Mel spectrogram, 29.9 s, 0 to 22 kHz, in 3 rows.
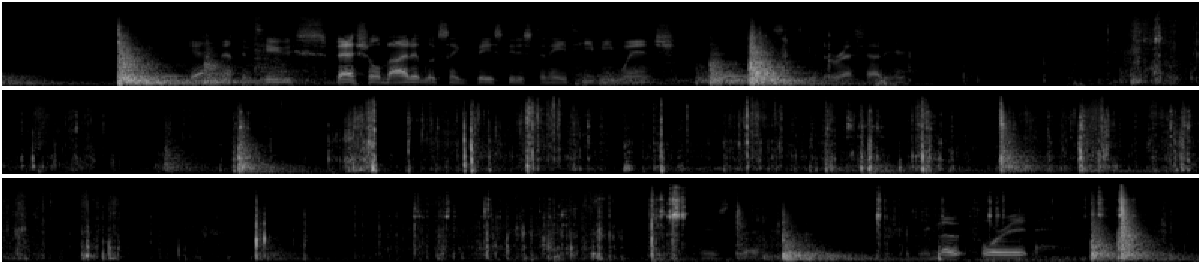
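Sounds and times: cardboard and paper rustling and tearing: 0:09.1 - 0:25.3.

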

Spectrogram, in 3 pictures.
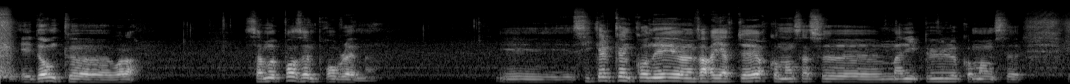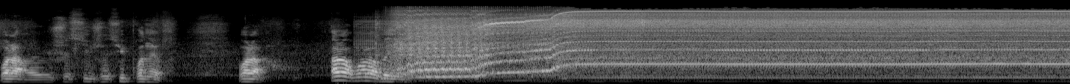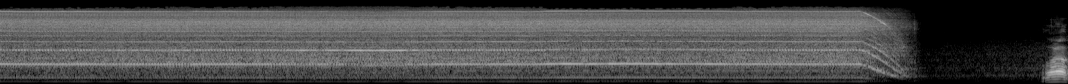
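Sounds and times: electric drill whining: 0:14.2 - 0:30.6.

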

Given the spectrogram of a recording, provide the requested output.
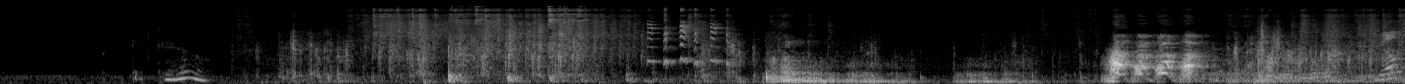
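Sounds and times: dog high squeaks: 0:06.4 - 0:07.6
dogs growling: 0:07.6 - 0:14.0.

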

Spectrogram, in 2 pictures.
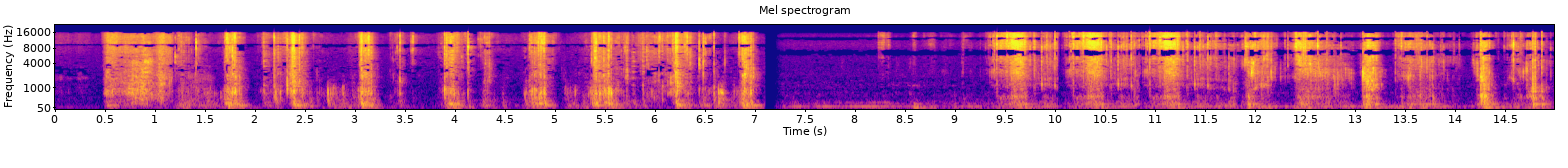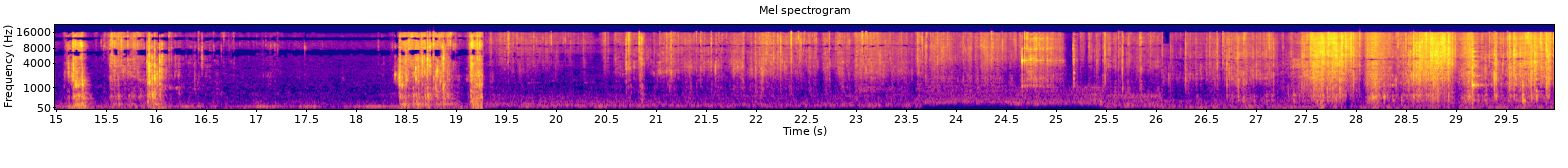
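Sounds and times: crunchy slime squishing: 0:00.5 - 0:07.1, 0:09.2 - 0:17.2, 0:18.3 - 0:29.9
wet slime squishing: 0:01.2 - 0:07.1, 0:09.2 - 0:17.6, 0:18.3 - 0:24.6, 0:25.3 - 0:29.9
slime stretched with crinkly rustle: 0:19.3 - 0:29.9.

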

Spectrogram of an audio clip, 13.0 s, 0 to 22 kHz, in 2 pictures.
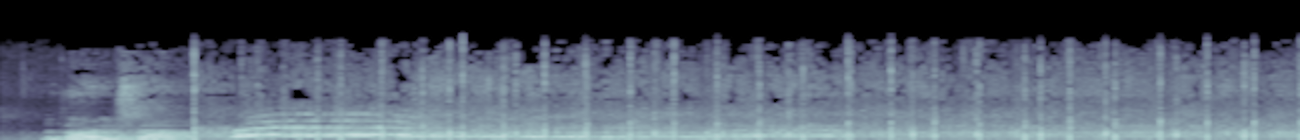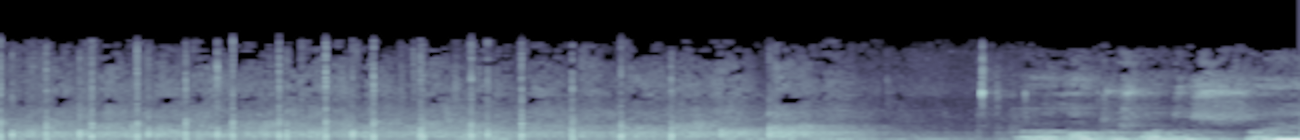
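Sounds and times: audience applause: 0:01.0 - 0:11.1.

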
